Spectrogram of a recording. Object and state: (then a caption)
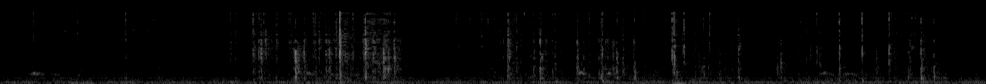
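Bar soap being carved. A utility knife blade carves powdery flakes off a solid white Lux soap bar held in the hand. The result is quiet, dry, crisp scraping and ticking with a bright edge, coming in irregular bursts with a denser, louder stretch about a third of the way in. A faint low hum runs steadily underneath.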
